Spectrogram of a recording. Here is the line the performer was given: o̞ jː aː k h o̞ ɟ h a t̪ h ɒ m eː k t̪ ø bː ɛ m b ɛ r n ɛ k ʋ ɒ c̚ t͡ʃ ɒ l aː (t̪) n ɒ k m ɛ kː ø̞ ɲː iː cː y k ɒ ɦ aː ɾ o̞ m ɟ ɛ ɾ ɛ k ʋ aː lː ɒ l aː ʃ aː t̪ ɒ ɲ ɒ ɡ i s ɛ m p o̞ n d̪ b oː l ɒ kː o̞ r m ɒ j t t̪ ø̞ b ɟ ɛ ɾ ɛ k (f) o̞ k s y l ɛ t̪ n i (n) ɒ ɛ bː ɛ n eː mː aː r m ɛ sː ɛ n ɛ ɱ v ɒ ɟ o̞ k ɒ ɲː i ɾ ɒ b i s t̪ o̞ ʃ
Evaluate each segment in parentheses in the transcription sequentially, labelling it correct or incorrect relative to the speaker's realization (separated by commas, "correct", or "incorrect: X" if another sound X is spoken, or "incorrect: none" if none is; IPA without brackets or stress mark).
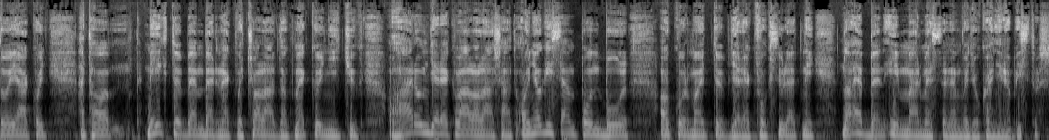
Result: incorrect: d̪, correct, correct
